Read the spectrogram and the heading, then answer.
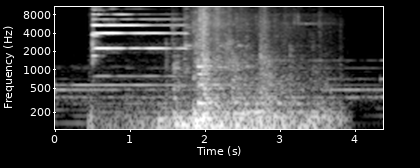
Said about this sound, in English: Now arriving on the 2nd floor. The doors opened.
